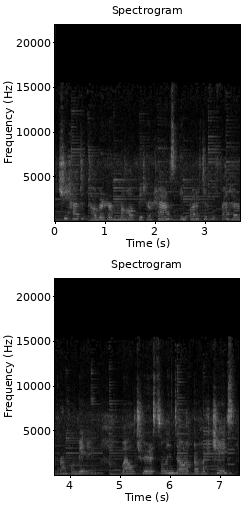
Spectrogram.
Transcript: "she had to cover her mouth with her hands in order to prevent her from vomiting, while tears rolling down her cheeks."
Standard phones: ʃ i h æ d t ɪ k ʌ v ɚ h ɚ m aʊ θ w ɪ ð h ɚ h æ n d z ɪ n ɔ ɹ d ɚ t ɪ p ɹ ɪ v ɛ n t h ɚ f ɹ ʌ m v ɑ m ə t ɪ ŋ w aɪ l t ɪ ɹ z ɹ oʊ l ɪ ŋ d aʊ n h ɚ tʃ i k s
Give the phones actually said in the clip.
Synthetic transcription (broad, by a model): ʃ i h æ d t ɪ k ʌ v ɚ h ɚ m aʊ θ w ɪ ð h ɚ h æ n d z ɪ n ɔ ɹ d ɚ t ɪ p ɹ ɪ f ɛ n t h ɚ f ɹ ʌ m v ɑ m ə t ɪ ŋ w aɪ l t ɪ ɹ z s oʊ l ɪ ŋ d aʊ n h ɚ tʃ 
